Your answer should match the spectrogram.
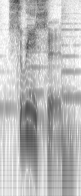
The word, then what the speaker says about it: Suicune: And by the way, I know it's Suicune, I just wanted to see if I could get someone to comment about that pronunciation.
